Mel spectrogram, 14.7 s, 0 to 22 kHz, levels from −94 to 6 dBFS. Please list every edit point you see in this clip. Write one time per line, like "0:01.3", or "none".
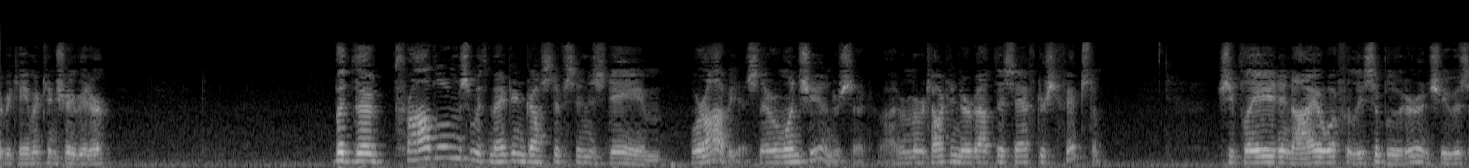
0:08.0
